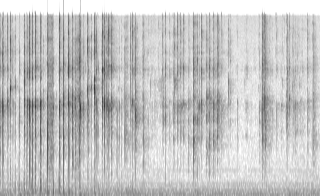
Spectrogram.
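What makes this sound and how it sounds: A purple and orange plastic articulated fidget slug with hollow jointed segments is held in both hands, its segments shaken and clicked while long nails tap along the ridges. Rapid, bright, dry clicks and taps crowd the first two and a half seconds, then thin out into softer, scattered clicking with a few sharper taps near the end.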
